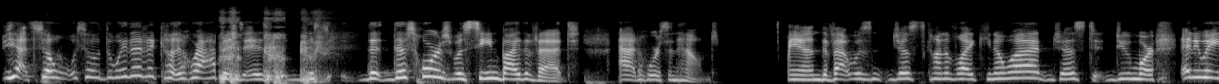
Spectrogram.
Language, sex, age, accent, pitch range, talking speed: English, female, 30-49, American, 220-285 Hz, 185 wpm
